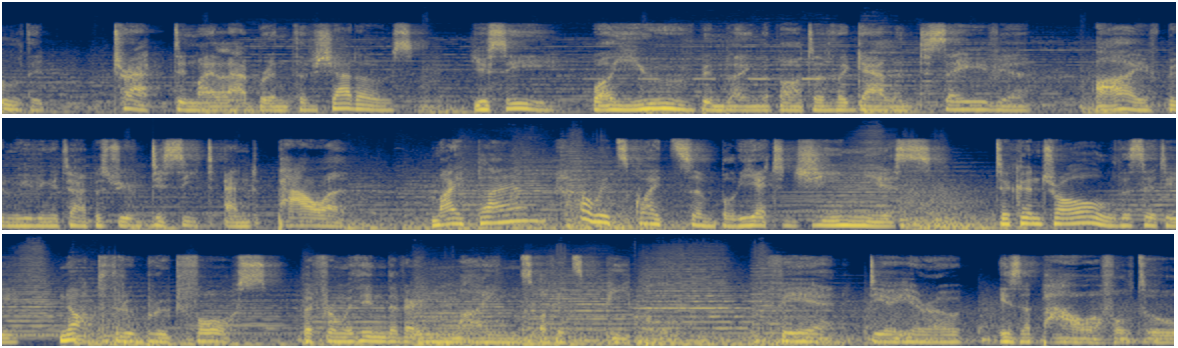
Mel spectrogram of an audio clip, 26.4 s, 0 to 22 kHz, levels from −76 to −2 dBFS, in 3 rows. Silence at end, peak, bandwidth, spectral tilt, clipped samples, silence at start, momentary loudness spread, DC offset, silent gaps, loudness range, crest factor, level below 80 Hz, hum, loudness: 0 s; 0 dBFS; 16.5 kHz; -4 dB/octave; under 0.1%; 0 s; 7 LU; under 0.1%; none; 3 LU; 16 dB; -32 dBFS; none; -16 LUFS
